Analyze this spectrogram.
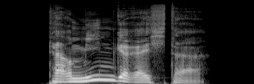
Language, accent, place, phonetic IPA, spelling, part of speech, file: German, Germany, Berlin, [tɛʁˈmiːnɡəˌʁɛçtɐ], termingerechter, adjective, De-termingerechter.ogg
- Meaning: inflection of termingerecht: 1. strong/mixed nominative masculine singular 2. strong genitive/dative feminine singular 3. strong genitive plural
